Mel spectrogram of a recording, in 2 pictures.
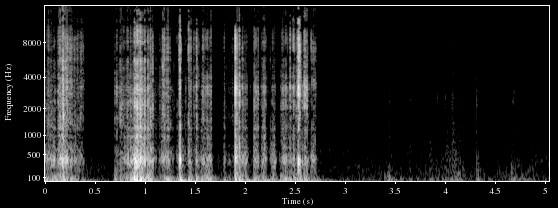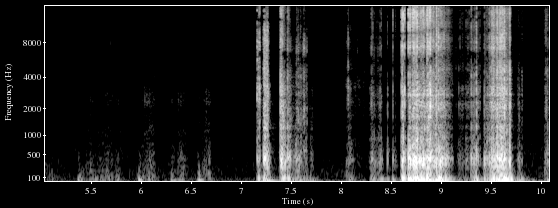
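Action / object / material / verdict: scrape / dry floral foam packed in a silicone ear, scraped with an earpick / floral foam / none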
